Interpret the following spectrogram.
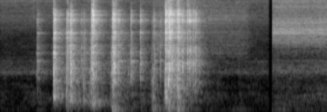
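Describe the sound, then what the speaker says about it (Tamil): A pressure cooker lid is fitted and locked shut, giving a quick run of sharp metallic clicks and clatters over about two seconds, close and fairly loud, then quiet. "இனி குக்கர் மூடி வச்சுக்கலாம்."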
